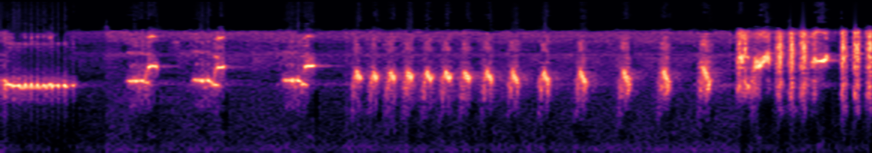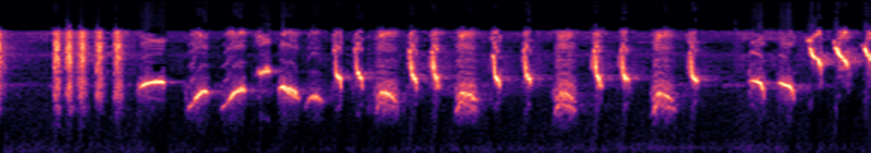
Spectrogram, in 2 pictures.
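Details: White-rumped shama in vigorous gacor singing: a clear whistle, then runs of rapid repeated notes, buzzy trills and a string of falling slurred whistles, delivered almost without pause.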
